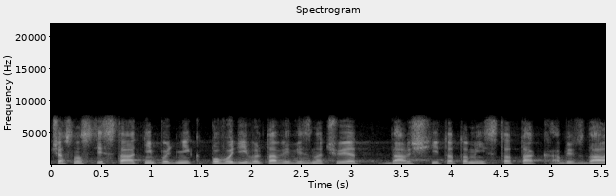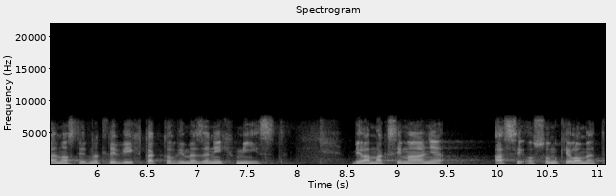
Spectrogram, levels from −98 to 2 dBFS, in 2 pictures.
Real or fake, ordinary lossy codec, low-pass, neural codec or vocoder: real; Opus, 16 kbps; 7.2 kHz; none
